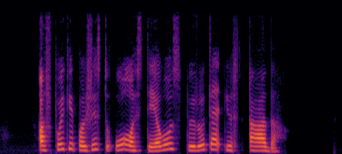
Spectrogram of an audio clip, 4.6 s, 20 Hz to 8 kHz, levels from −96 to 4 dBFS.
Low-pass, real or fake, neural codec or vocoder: 7.2 kHz; fake; codec, 16 kHz, 1 kbps, FunCodec, trained on LibriTTS, 50 frames a second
